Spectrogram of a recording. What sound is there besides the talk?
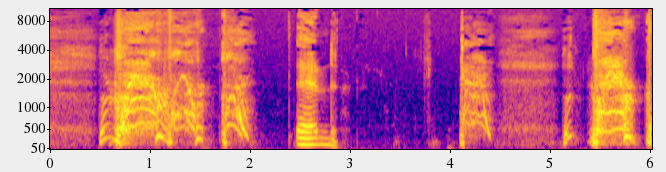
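coughing and throat clearing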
